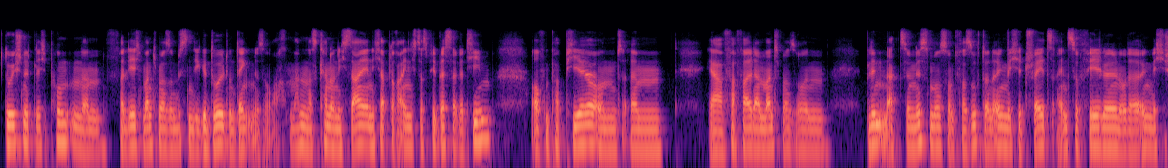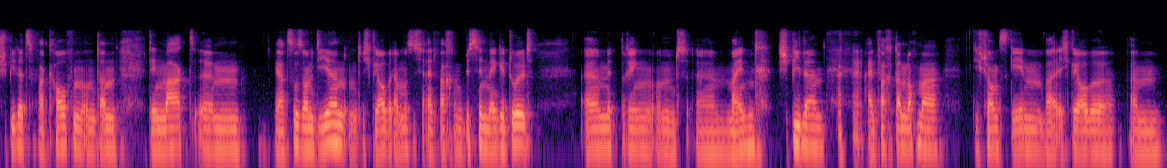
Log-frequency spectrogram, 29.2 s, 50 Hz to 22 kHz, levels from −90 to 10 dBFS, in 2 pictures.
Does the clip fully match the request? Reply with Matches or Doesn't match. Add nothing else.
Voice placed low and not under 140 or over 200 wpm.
Matches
